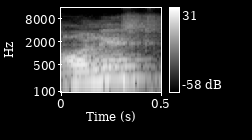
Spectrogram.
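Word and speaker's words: honest: इसको पढ़ने क्या है ऑनेस्ट तो नहीं पढ़ने हैं उच्चारण में बच्चों वावेल साउंड ए रहा है उच्चारण में ऑनेस्ट का इसलिए यहां पर एन का प्रयोग होगा पॉजिटिव डिग्री से पहले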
